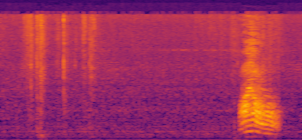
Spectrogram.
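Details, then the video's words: A rescued Large-billed crow kept indoors practises its voice while its owner pretends to sleep. A few faint soft sounds come first, then one loud, harsh, warbling call of about half a second near the end in a quiet room. "お喋りの練習でおはよう、ご飯、謎の言葉 発声練習と鳴き声"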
